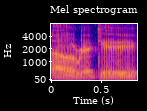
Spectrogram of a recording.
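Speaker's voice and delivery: coaxing, pleading, begging tone. Imitating Lucy calling to her husband: Lucy voice. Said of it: "she was like".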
